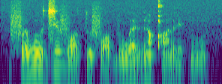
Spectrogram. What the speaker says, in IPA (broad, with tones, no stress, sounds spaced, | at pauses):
f ə˨˦ w u˦˨ d͡z ø˦ v ɔ˨ tʷ ɪ˦ f ɔ˨ b u˦ w ə˦ r ũ˦ qʼ ɔ̃˨ r ɪ˦ k ũ˨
